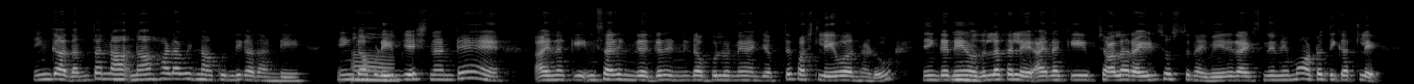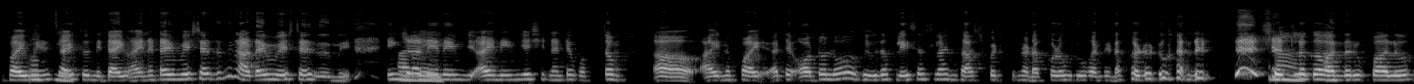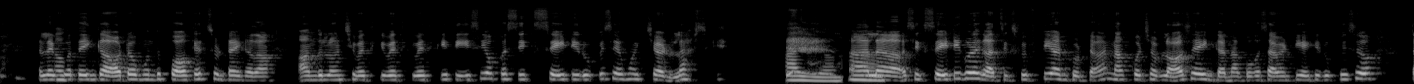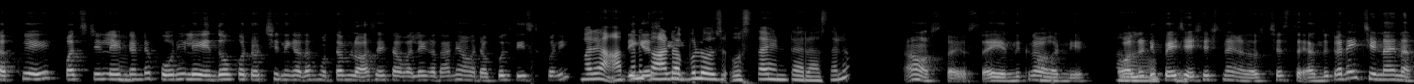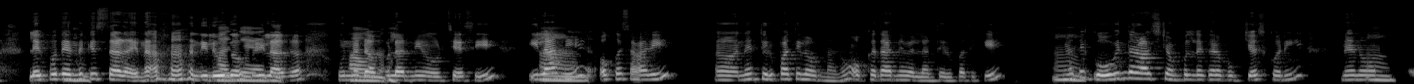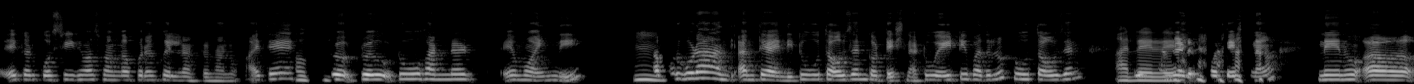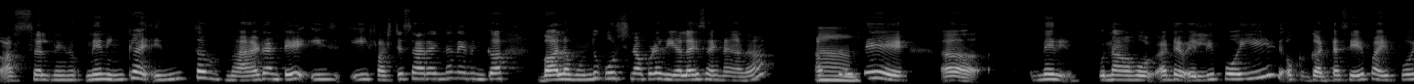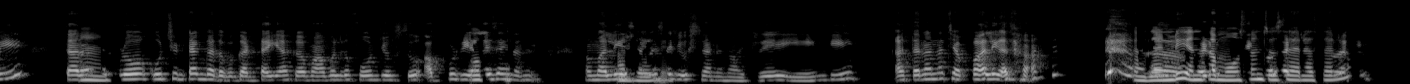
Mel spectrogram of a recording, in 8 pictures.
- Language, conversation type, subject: Telugu, podcast, టాక్సీ లేదా ఆటో డ్రైవర్‌తో మీకు ఏమైనా సమస్య ఎదురయ్యిందా?
- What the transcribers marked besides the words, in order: in English: "ఫస్ట్"; in English: "రైడ్స్"; in English: "రైడ్స్"; in English: "ఫైవ్ మినిట్స్"; in English: "టైమ్"; in English: "టైం వేస్ట్"; in English: "టైం వేస్ట్"; in English: "ప్లేసెస్‌లో"; in English: "టూ హండ్రెడ్"; laughing while speaking: "అక్కడో టూ హండ్రెడ్"; in English: "టూ హండ్రెడ్ షర్ట్‌లో"; in English: "పాకెట్స్"; in English: "సిక్స్ ఎయిటీ రూపీస్"; laughing while speaking: "లాస్ట్‌కి"; in English: "లాస్ట్‌కి"; in English: "సిక్స్ ఎయిటీ"; in English: "సిక్స్ ఫిఫ్టీ"; in English: "సెవెంటీ ఎయిటీ రూపీస్"; in English: "బట్ స్టిల్"; in English: "లాస్"; in English: "ఆల్రెడీ పే"; chuckle; in English: "టెంపుల్"; in English: "బుక్"; in English: "టూ టూ టూ హండ్రెడ్"; in English: "టూ థౌజండ్"; in English: "టూ ఎయిటీ"; in English: "టూ థౌజండ్ ఎయిట్ హండ్రెడ్"; laugh; in English: "మ్యాడ్"; in English: "ఫస్ట్"; in English: "రియలైజ్"; in English: "రియలైజ్"; in English: "ఎస్ఎంఎసే"; laugh; in English: "మేడమ్"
